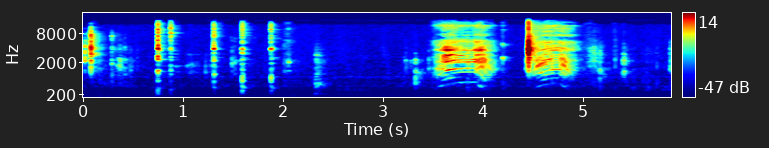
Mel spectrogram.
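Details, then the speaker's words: Robot Wars Shunt radio-controlled toy hammer motor on a two-cell battery: two short high motor whines with small clicks; motor spins freely but the loose, split pinion gear does not turn. "You can probably hear the motor is spinning fine, but that little pinion gear isn't moving, and that's because it's loose, which probably means it's split."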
